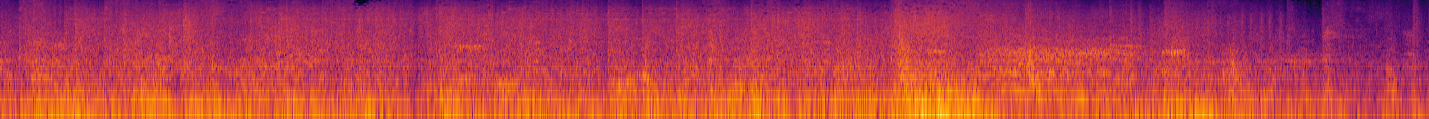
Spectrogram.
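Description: Magic blasts and clashing blows burst out in a fast battle.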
